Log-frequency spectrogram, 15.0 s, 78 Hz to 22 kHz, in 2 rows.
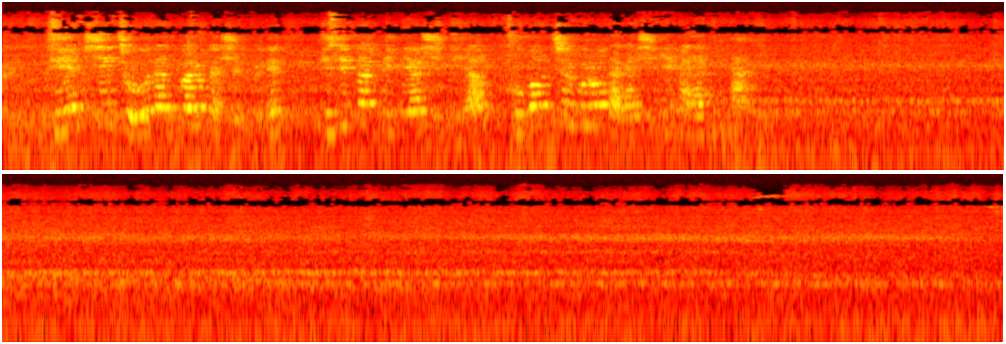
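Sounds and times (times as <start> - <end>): subway train rumble: 0.0 - 15.0.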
